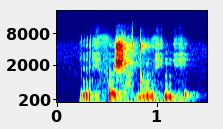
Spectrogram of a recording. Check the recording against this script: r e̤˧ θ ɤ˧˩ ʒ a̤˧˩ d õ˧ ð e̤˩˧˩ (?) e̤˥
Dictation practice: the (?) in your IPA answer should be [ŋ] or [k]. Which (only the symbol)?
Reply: ŋ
